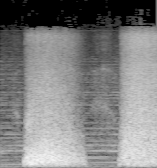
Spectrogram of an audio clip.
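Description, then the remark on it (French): A voice imitates wind blowing with two breathy, rushing whooshes, a longer gust and then a second one after a brief pause, loud. “Donc pas de GPS, le vent, comme nous l'a fait”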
